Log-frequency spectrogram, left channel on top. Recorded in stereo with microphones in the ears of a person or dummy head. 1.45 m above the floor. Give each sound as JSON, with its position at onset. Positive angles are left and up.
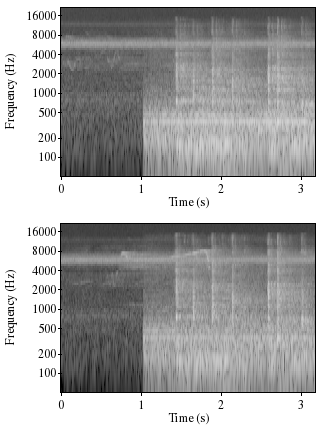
{"t": 1.0, "sound": "typing on a keyboard", "side_deg": -20, "distance_m": 1.2}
